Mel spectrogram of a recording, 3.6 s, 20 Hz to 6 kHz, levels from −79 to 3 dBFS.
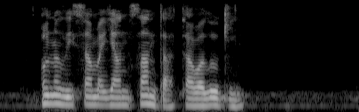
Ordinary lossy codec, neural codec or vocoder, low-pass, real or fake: AAC, 48 kbps; codec, 16 kHz, 4 kbps, FreqCodec, larger model; 5.4 kHz; fake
